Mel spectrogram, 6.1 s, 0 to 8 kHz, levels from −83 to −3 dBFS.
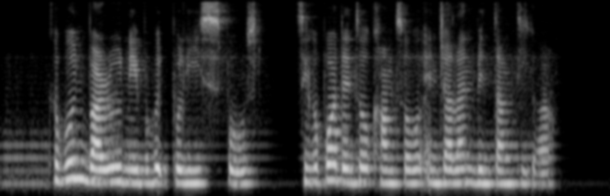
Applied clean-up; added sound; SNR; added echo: neural mask model RNNoise.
